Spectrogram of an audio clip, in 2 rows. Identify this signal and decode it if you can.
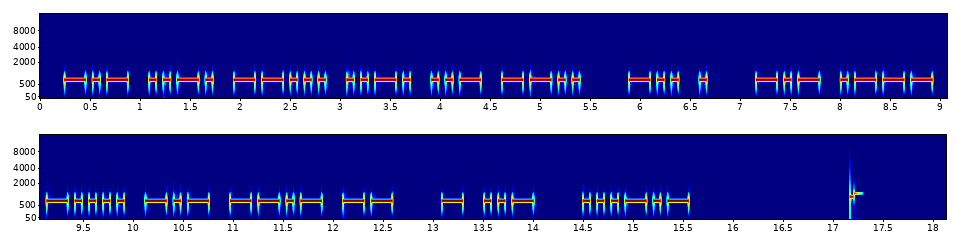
Morse code, heard as a keyed tone, about 17 wpm, 700 Hz. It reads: KF7FUZ DE KJ6KQM TU <SK>
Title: Practice QSO - Exchange 4 - Ending - 17wpm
